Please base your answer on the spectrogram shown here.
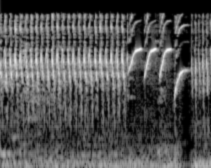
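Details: Canary singing a fast pulsing high trill, broken by a few rising-then-falling swooped whistles, then back into the rapid trill.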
